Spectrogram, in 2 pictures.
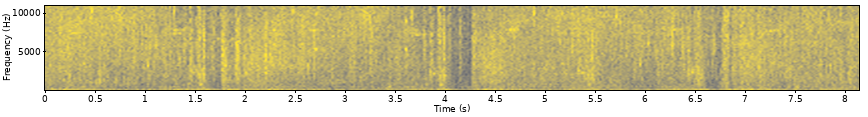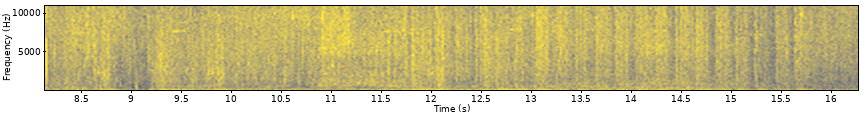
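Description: A heavy mechanical robot stomps along with thudding footsteps.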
